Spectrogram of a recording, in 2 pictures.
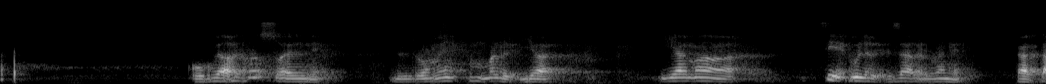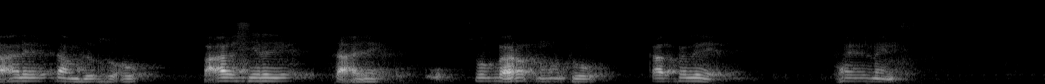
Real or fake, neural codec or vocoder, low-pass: fake; codec, 16 kHz in and 24 kHz out, 0.9 kbps, LongCat-Audio-Codec, fine tuned four codebook decoder; 7.2 kHz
